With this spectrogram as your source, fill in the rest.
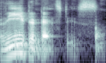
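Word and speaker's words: rete testis: नाम क्या होता है, रीट टेस्टिस। कुछ लोग इसे रेट टेस्टिस भी कहते हैं, ठीक है ना, वो प्रोनाउंसिएशन का फर्क है, ठीक है ना।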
